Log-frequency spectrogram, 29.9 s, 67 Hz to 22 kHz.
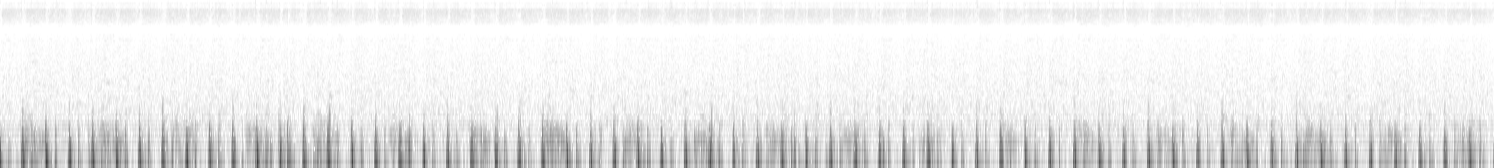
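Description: Fast, steady low heart thumps at about 125 a minute, a racing heartbeat after exercise.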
